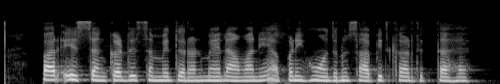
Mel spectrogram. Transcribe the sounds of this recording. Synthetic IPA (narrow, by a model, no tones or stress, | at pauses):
pəɾɪsːəŋkəʈd̪eːsəmẽːd̪ɔːɾaːnmɛɦlaːʋãːneːəpɳiːɦõːnd̪nũːsaːbɪt̪kəɾd̪ɪt̪ːaːɦɛː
